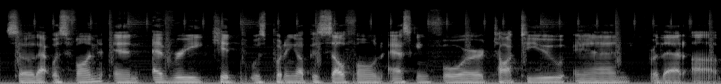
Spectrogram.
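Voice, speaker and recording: A man's voice: low voice, flat delivery, a little slow, few pauses, faint music behind. A man hosting a casual chat among fellow DJs, asking questions in a slangy, conversational way. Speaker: podcast host and DJ.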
